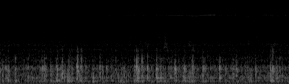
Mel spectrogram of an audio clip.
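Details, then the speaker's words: French stovetop espresso pot on the burner, lid not fully tightened so steam escapes: soft irregular gurgling and bubbling over a faint hiss as coffee rises into the top chamber; normal percolation. "That's what you're listening for. That means coffee is arriving in there."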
